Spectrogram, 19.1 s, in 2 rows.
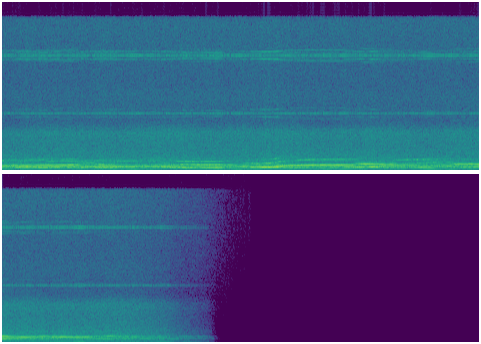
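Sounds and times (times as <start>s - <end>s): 
slowed whale song: 0.0s - 13.6s.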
